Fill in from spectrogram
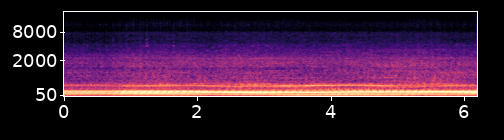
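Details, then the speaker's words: Turbo Hyundai Tiburon with LSD, not yet fully warm, driving in first gear at about 5 mph: a smooth, even drone with no knocks or rattles. Fuel pressure still needs setting to about 43 psi base. "First gear, like 5 miles an hour. car sounds good. Good old LSD."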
